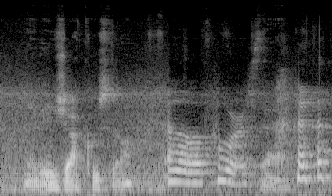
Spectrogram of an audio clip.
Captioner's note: laughs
